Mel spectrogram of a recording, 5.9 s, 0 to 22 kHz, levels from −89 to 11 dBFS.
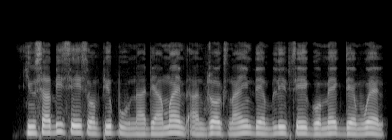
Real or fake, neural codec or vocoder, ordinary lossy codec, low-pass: fake; codec, 16 kHz, 16 kbps, FunCodec, trained on Chinese and English, 50 frames a second; none; 7.2 kHz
